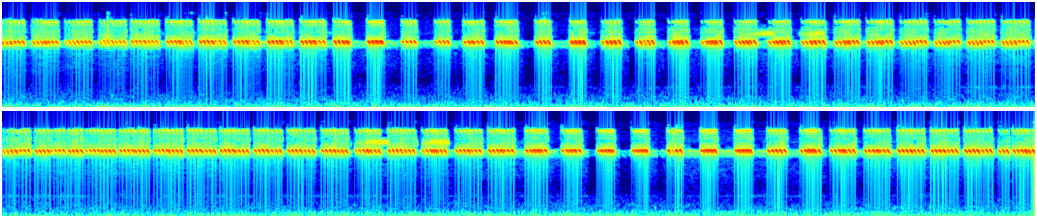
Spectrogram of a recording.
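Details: Piercing high chirping of a cricket dwelling in rice fields, fast regular pulses repeated throughout with a few brief denser stretches, over faint low background hum.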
